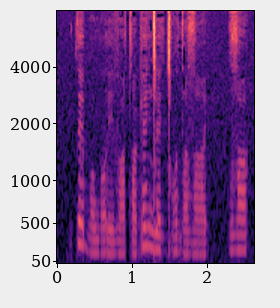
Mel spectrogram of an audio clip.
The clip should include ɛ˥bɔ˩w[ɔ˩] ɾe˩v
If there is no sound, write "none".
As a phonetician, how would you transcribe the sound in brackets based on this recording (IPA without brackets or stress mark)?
ɔ˩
